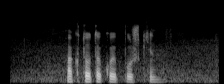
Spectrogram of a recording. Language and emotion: Russian, neutral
